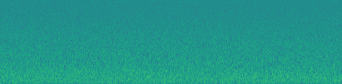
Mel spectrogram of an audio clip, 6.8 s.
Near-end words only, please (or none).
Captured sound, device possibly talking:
none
